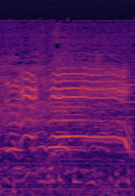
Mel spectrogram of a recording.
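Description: Distant voices at a softball field: one person holds a long, high-pitched call that drops off near the end, over faint background chatter.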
